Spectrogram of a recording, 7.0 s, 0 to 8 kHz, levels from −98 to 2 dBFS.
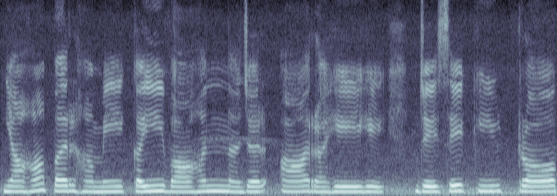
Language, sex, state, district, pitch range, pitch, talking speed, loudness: Hindi, female, Madhya Pradesh, Dhar, 205-225 Hz, 210 Hz, 110 wpm, -15 LUFS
